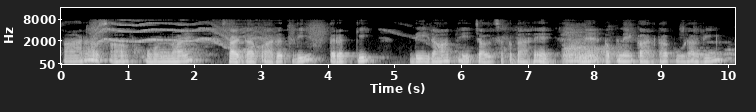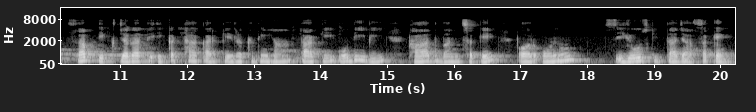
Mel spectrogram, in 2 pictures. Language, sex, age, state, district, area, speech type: Punjabi, female, 60+, Punjab, Jalandhar, urban, spontaneous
